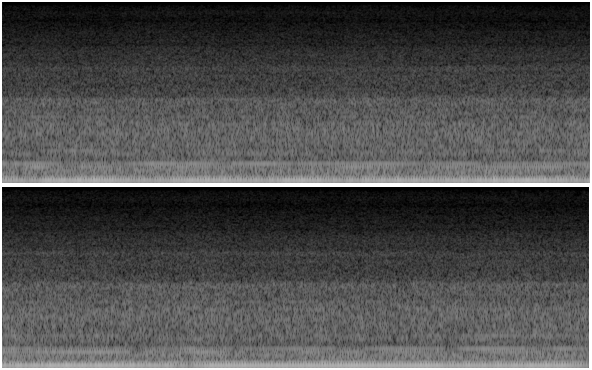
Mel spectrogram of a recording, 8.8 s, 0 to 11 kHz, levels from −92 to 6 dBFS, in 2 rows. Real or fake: real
